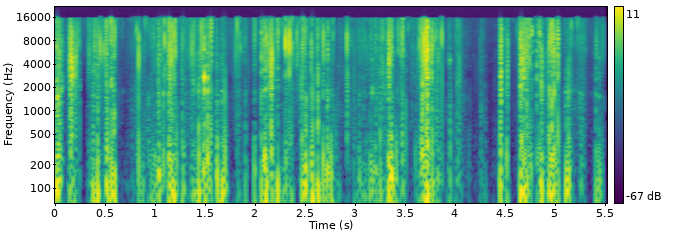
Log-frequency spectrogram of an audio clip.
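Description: A pointed white plastic tool is pushed into the canal of a grey silicone ear model that serves as a microphone, scratching against the silicone. The result is a dense run of close, muffled scratching and rubbing bursts with a heavy low rumble and very little high content, the bursts stopping dead with no ring between them.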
